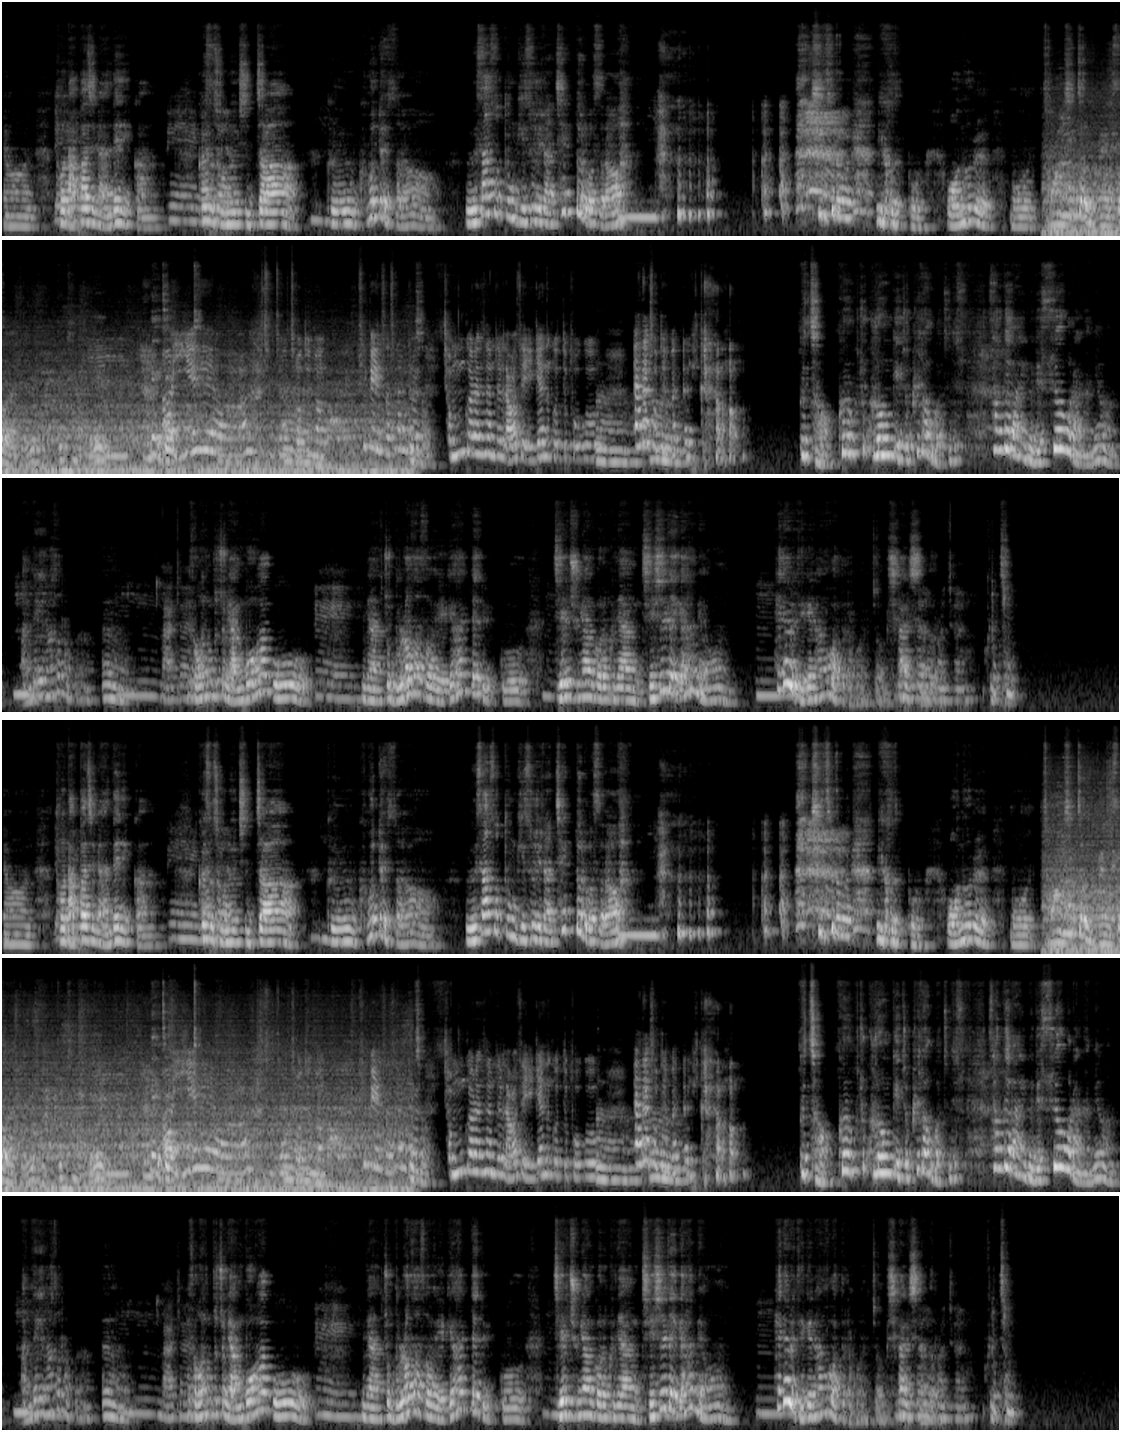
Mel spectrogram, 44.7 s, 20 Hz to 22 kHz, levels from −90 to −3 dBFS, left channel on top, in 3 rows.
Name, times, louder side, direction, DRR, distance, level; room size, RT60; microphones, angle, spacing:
voice 1, 0.0-2.0 2.4-3.9 4.3-5.8 6.2-8.3 10.6-16.4 16.8-17.1 17.7-18.1 18.6-19.2 20.3-20.6 22.8-24.0 25.5-29.7 30.1-31.5 32.3-33.9 34.6-39.5 40.1-42.1, right 1 dB, 15° right, -9 dB, 2.9 m, -30 dB
voice 2, 0.7-1.1 2.2-3.0 4.1-4.5 8.2-9.1 10.3-11.2 14.0-14.4 16.0-19.2 19.6-20.5 20.8-24.7 27.9-28.1 28.5-28.6 29.1-29.5 29.9-30.7 31.3-32.7 33.0-33.1 34.0-34.8 37.0-37.5 38.6-38.8 39.8-40.5 41.7-43.3, equal, 30° left, 1 dB, 2.4 m, -35 dB
sound 1, 13.8-20.4, right 1 dB, 65° right, 2.2 m, -35 dB
11.0 x 6.6 x 2.5 m, 0.31 s
head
